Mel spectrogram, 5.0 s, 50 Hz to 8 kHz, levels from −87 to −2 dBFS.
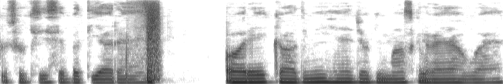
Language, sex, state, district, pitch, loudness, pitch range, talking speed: Hindi, male, Uttar Pradesh, Etah, 120 Hz, -23 LUFS, 115-125 Hz, 190 wpm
